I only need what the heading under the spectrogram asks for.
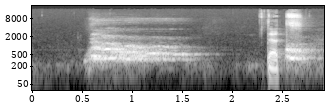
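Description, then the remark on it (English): A dog, Emma, barks: one long, drawn-out howling bark, then a short pause and two quick, sharp barks in a row. “She barks a lot. She'll be in the background from time to time.”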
